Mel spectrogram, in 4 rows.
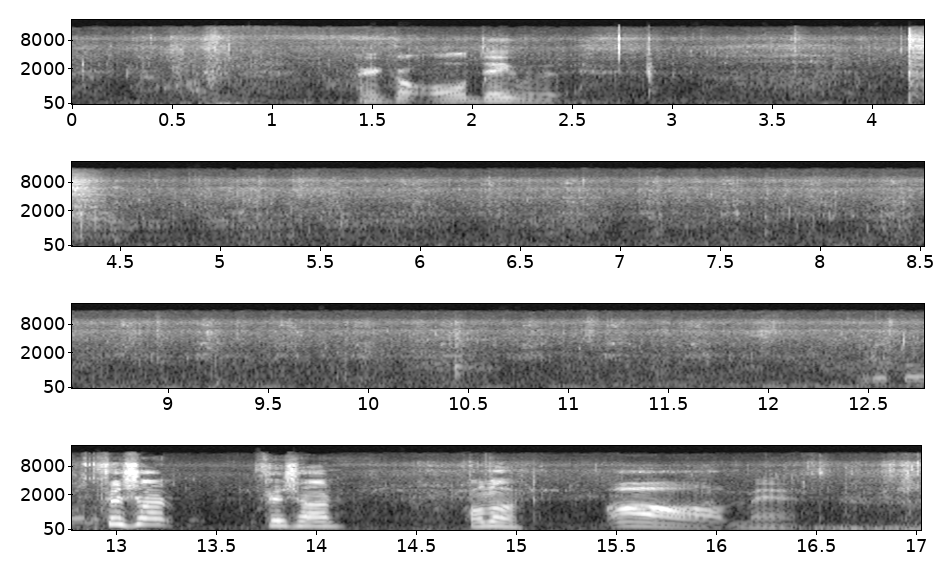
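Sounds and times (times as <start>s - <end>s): sharp whoosh: 16.4s - 17.0s
wind rumbling on microphone: 16.4s - 17.0s.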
